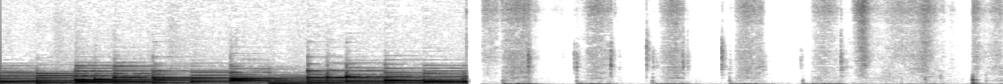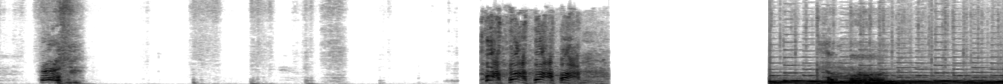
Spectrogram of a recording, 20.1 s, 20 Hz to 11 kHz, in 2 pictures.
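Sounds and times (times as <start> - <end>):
person sneezing: 10.4 - 11.0.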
